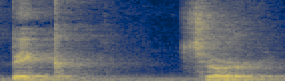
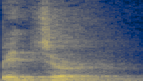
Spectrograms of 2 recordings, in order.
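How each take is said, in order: First: A k sound comes before the ch sound. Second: No k sound comes before the ch sound. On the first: The speaker calls it right. "The first sound is pick. Second is chur" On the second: The speaker calls it wrong. "and not pitcher"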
